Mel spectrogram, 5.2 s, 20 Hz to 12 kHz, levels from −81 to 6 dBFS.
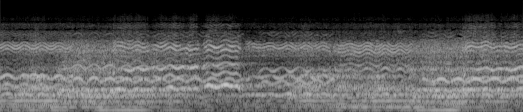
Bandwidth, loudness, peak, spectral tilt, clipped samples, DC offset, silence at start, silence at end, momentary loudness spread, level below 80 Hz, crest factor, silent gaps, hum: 8.2 kHz; -20 LUFS; -8 dBFS; -5.5 dB/octave; under 0.1%; under 0.1%; 0 s; 0 s; 4 LU; -52 dBFS; 12 dB; none; none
